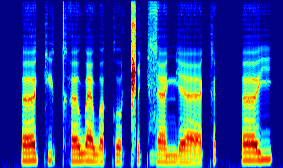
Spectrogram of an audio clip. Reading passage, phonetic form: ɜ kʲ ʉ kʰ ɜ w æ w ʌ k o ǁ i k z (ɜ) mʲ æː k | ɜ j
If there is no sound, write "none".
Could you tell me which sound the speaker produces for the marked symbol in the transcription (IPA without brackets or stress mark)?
æ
